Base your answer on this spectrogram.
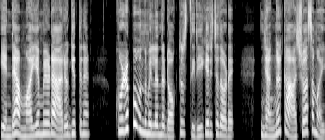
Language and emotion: Malayalam, happy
